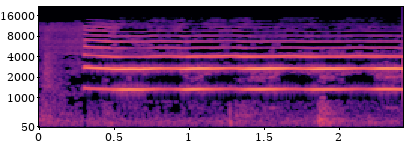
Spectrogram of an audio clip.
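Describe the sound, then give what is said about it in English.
A piercing, very high sung note in the whistle register starts abruptly and holds steady for about two seconds, with a slight waver in loudness and no talking over it. “This is I can do a whistle tone”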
